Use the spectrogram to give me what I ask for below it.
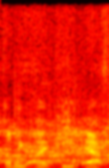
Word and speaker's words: Wipf: last name is spelled W-I-P-F, and I've had to look up pronunciations. I believe it's Wipf, but it sounds awfully close to Whiff, and I hate calling a skip Whiff.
